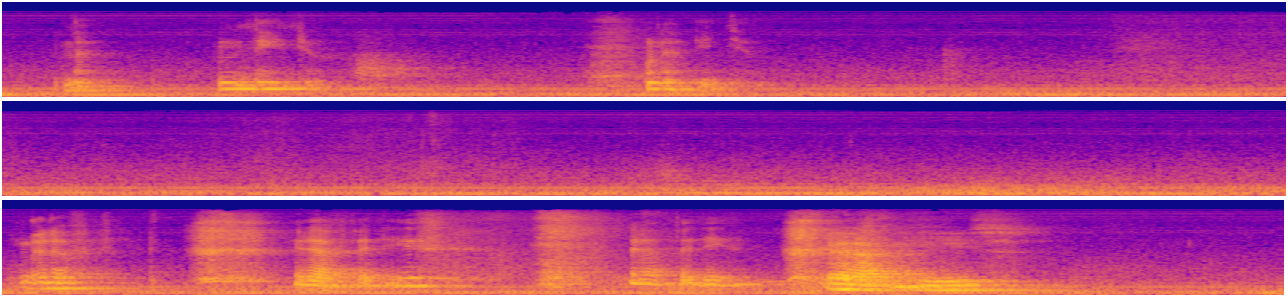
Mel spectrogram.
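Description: An elderly man speaks calmly nearby, in short bursts.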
